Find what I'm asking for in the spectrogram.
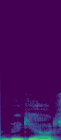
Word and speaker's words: Rudyard: I think that other names that begin with R, U and D, such as Rudy and Rudolph, they're names that have that R, U, Ru pronunciation rather than the hard U, because nobody would call somebody who's called Rudolph Rudolph, and nobody would call somebody called Rudy Ruddy. And so it does make sense that Rudyard should be pronounced that way.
